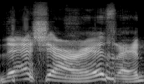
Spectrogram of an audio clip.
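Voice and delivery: put-on unhinged, crazy elderly man's voice. Narrator voices someone speaking right beside a character's ear, in a crazy old man voice. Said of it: "said a crazy old man voice".

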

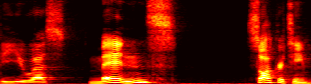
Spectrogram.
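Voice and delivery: emphasis landing on "men's". Joking about a United States sport that sucks, stress on men's. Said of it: "Notice what word I put emphasis on. Men".

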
